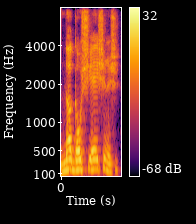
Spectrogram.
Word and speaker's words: negotiation: mine, for American listeners, when you have those ti endings, the syllable before is the primary stress. So instead of negotiation, it would sound more clear. She said negot negotiation, not negotiation.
